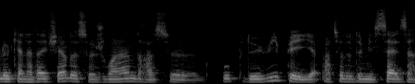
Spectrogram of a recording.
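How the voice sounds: At a moderate pace, a man talks with fairly even intonation, a medium pitch and a slightly mellow tone.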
